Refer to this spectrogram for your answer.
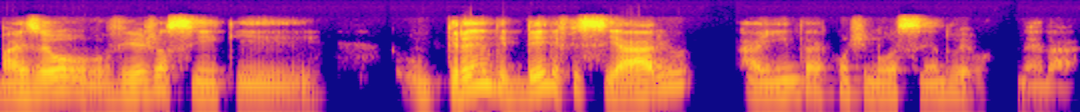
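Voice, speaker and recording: The voice is dark and mellow with lively intonation and big swings in loudness, at a very slow pace. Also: man, medium pitch for a man. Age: 60s. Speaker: spiritist speaker and prison letter volunteer. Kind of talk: interview conversation. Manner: halting, with self-corrections.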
